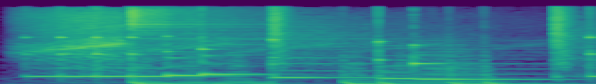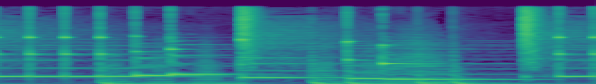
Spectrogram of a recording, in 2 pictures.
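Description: A pop song melody plays as a tinny phone ringtone during a ringtone guessing game, with a bright synth tune over a pulsing beat, loud and continuous with no talking.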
